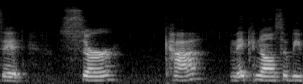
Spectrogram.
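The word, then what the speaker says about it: Sorcha: bright or shining and there's a few different ways you can pronounce this and it's really dependent on where in Ireland you are we have four different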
